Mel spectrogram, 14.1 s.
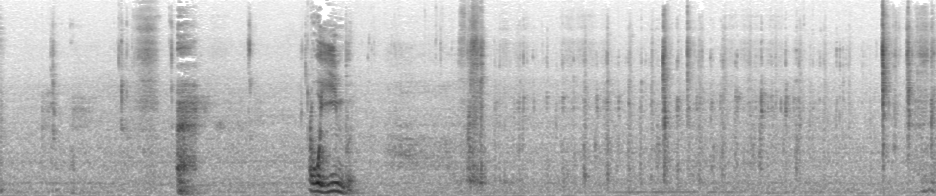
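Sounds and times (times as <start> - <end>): wet chewing and mouth clicks: 1.8 - 2.6, 6.5 - 14.0.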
